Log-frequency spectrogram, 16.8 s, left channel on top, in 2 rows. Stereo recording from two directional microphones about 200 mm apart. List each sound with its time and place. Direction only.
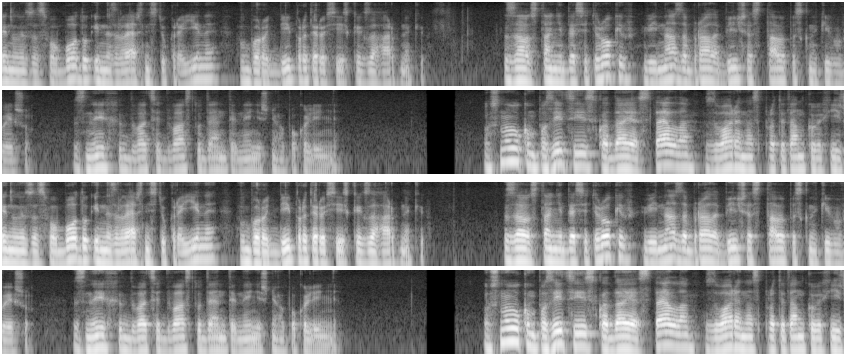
0.0 s speech: 25° right (ahead or behind)
4.9 s speech: 10° right (ahead or behind)
13.2 s speech: 20° right (ahead or behind)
